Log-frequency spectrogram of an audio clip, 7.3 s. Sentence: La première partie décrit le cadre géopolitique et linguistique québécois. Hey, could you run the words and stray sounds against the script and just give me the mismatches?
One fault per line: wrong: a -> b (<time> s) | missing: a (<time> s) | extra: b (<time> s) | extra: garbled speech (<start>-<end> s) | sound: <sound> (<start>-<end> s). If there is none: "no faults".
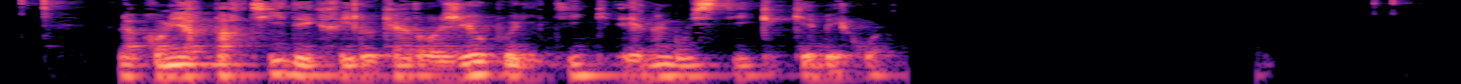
no faults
